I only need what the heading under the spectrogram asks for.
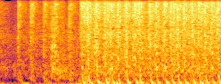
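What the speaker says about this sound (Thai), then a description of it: "ข้างในเขายิง" Rapid gunfire in an online multiplayer shooter game, a quiet burst of repeated shots that turns into dense continuous firing after a moment, heard alone without talk.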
